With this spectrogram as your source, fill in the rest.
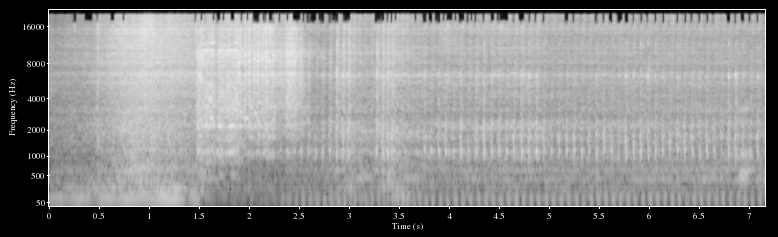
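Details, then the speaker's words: Honda Scoopy i after fixing clacking from loose bushings in an engine cover (screw bosses ground down and retightened): starter whirs, engine settles into even steady idle pulses, much quieter, no clacking; normal idle. "เบาลงมากนะครับผม"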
